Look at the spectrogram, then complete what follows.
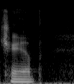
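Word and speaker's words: XAMPP: that I grabbed here was this thing called champ which is XA MP piece pronounced champ and it stands for cross-platform Apache Maria dB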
